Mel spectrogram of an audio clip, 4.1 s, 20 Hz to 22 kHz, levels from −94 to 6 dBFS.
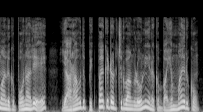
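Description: No technical faults are audible.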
